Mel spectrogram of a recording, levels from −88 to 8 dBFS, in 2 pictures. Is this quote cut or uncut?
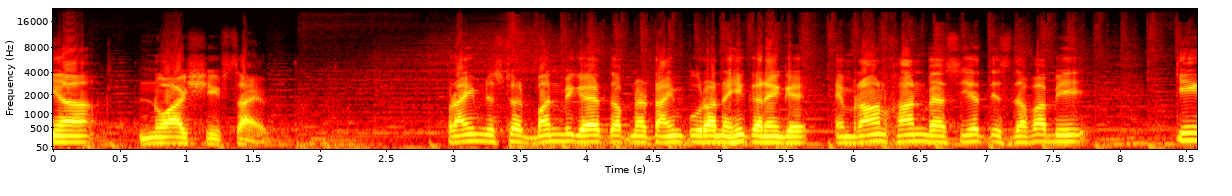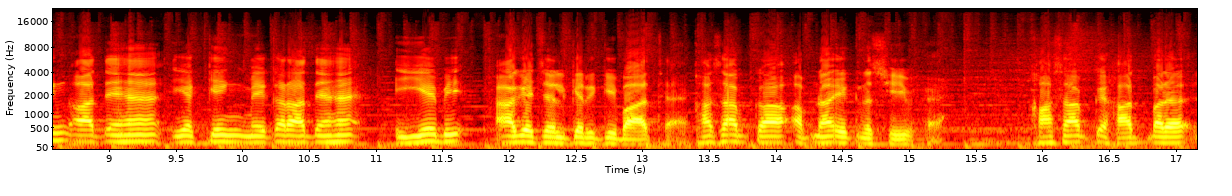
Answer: cut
